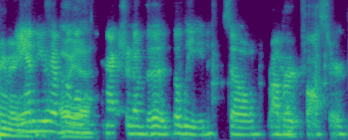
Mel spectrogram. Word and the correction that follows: Forster: Forster. – That's how you say it.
